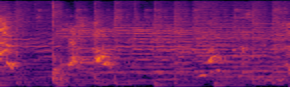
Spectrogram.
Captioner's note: thud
